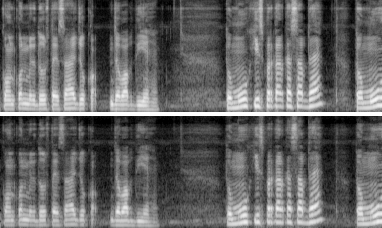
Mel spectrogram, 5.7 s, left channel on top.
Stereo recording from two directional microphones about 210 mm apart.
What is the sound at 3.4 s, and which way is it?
Speech, 35° left (ahead or behind).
